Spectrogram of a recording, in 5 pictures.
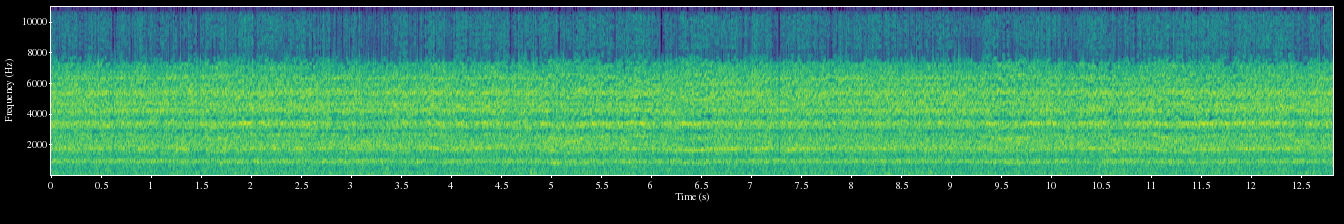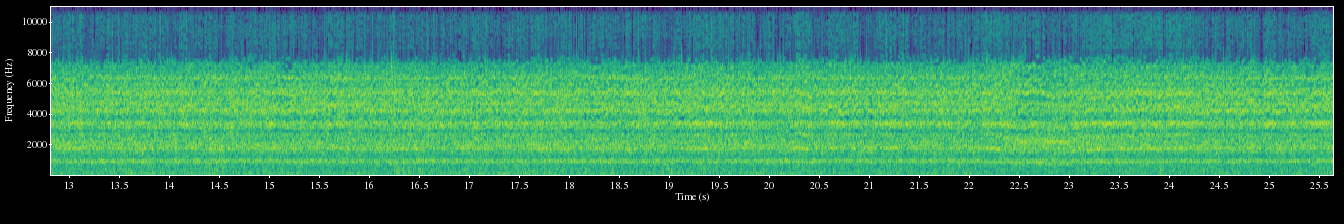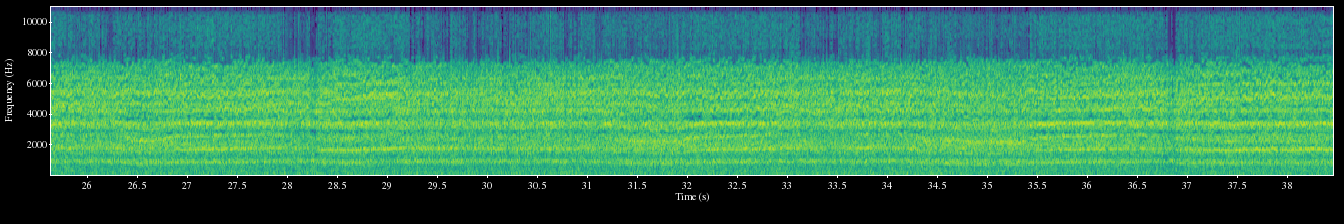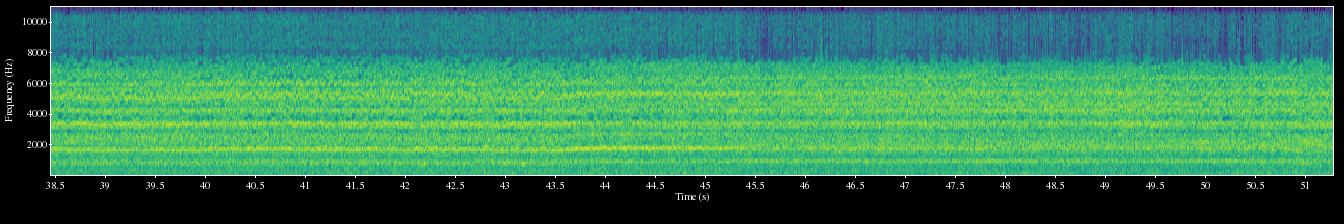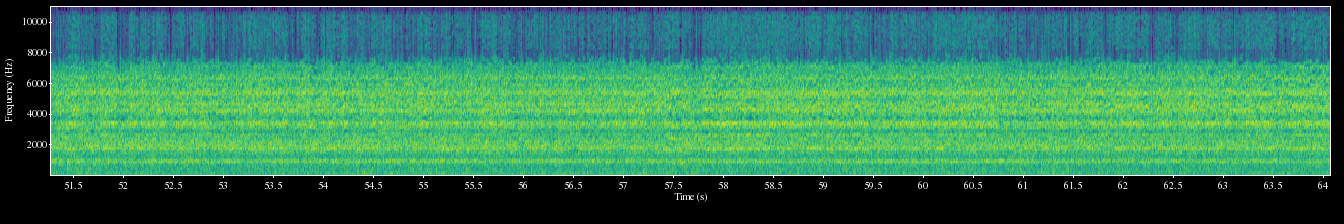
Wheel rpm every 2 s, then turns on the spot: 230, 230, 230, 230, 230, 230, 230, 240, 240, 230, 230, 220, 230, 230, 230, 230, 230, 220, 220, 210, 210, 210, 230, 230, 230, 230, 230, 230, 230, 230, 230, 240.
none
